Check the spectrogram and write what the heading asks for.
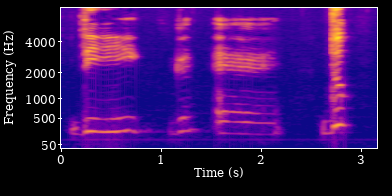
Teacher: we have the voiced alveolar plosive, d, d. In this case, there, dig, do.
